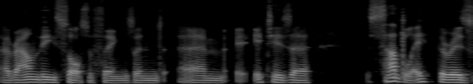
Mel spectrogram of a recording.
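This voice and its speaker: Very deep and low, a man's voice carries a Yorkshire accent at a fairly slow pace with fairly even intonation in a dry, close sound with no echo. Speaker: accountant advising churches on finance. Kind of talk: casual podcast interview. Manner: halting, many repeated words.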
